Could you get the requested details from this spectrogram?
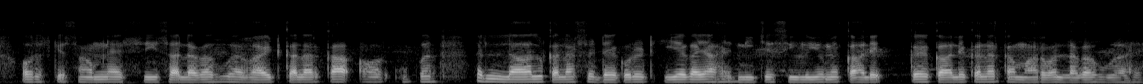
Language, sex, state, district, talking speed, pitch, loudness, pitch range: Hindi, male, Jharkhand, Jamtara, 155 wpm, 115 Hz, -28 LUFS, 110-120 Hz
